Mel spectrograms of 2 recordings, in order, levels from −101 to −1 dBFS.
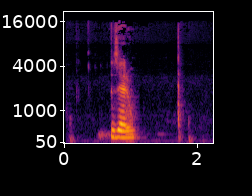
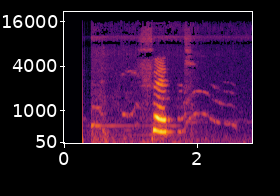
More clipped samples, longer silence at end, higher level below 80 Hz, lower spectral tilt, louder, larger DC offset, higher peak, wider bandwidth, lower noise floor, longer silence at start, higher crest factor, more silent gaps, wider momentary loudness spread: neither; second, 0.5 s vs 1.25 s; second, -74 dBFS vs -58 dBFS; about the same, -5 dB/octave vs -4 dB/octave; second, -24 LUFS vs -15 LUFS; neither; second, -8 dBFS vs -2 dBFS; about the same, 16.5 kHz vs 15.5 kHz; first, -69 dBFS vs -53 dBFS; second, 0.7 s vs 1.3 s; about the same, 22 dB vs 20 dB; neither; second, 21 LU vs 28 LU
